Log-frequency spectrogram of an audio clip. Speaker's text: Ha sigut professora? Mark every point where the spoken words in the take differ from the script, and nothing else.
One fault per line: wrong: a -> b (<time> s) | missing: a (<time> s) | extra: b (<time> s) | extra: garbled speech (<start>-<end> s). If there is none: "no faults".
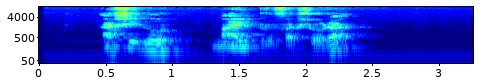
extra: mai (1.4 s)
